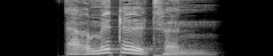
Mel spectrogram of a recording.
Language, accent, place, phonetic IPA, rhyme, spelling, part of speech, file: German, Germany, Berlin, [ɛɐ̯ˈmɪtl̩tn̩], -ɪtl̩tn̩, ermittelten, adjective / verb, De-ermittelten.ogg
- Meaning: inflection of ermittelt: 1. strong genitive masculine/neuter singular 2. weak/mixed genitive/dative all-gender singular 3. strong/weak/mixed accusative masculine singular 4. strong dative plural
